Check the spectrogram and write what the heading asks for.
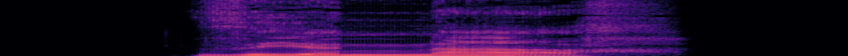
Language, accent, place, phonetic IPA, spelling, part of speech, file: German, Germany, Berlin, [ˌzeːən ˈnaːx], sehen nach, verb, De-sehen nach.ogg
- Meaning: inflection of nachsehen: 1. first/third-person plural present 2. first/third-person plural subjunctive I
